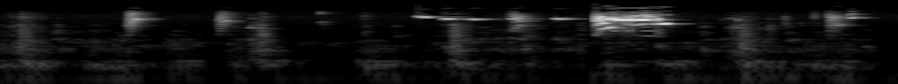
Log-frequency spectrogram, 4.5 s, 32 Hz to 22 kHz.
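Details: Red siskin of the Double Pastel mutation, recorded in November 2023 in breeding mood before breeding; soft clicking and ticking notes, thin high whistles, and one loud buzzy burst partway through.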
